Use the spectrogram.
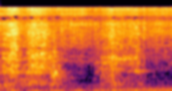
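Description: Steak searing in a pan for a carnivore-diet meal gives a loud, steady sizzle with bursts of hissing and faint stirring scrapes, close up and with no voices.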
